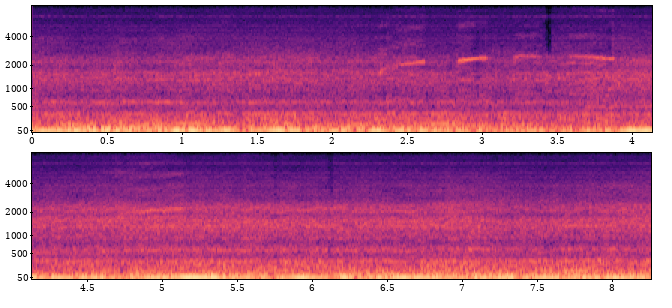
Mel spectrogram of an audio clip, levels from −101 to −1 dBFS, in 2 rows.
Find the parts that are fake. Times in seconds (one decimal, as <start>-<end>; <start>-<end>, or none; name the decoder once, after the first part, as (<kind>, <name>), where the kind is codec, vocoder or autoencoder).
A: 0.0-8.3 (codec, DAC)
